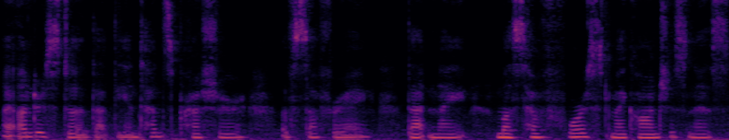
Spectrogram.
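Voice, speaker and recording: This speaker is soft-spoken. Their delivery is fairly slow. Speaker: ASMR content creator. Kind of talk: soft-spoken ASMR book reading. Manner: soft-spoken, quiet, slow.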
